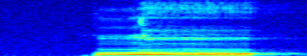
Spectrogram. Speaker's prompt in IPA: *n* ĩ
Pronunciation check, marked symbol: correct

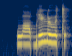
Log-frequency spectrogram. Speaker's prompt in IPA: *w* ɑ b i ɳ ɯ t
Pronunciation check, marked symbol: correct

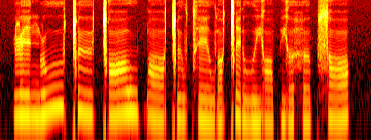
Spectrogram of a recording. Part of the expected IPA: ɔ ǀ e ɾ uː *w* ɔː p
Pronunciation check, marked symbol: incorrect: j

